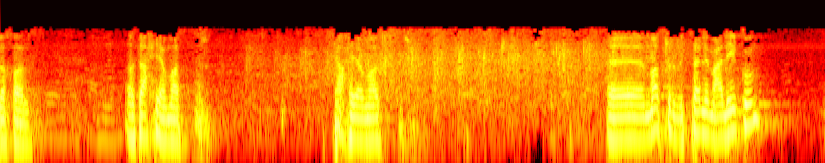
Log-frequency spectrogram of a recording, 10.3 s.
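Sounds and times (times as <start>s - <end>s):
speech: 0.0s - 0.5s, 1.6s - 2.7s, 4.2s - 5.3s, 7.6s - 9.6s
audience clapping at a public event in Egypt: 2.8s - 8.5s.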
